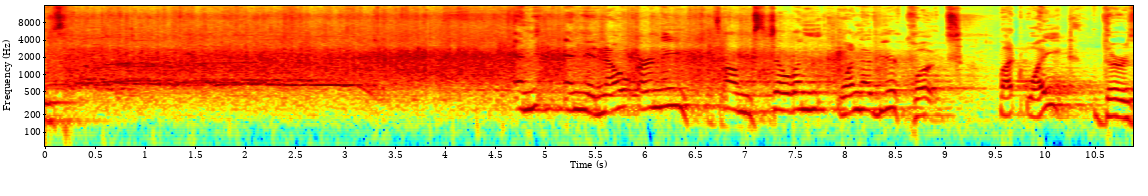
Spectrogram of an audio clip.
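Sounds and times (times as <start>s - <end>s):
audience applause: 0.0s - 8.0s
speech: 4.8s - 10.8s.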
